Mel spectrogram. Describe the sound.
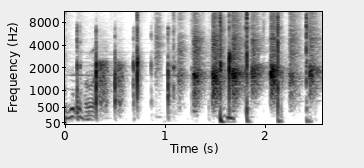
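A small group claps in brief, uneven bursts of sharp, crisp slaps, while voices chatter and cheer over the applause.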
